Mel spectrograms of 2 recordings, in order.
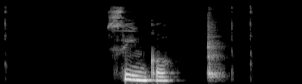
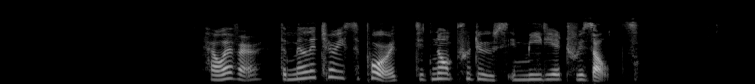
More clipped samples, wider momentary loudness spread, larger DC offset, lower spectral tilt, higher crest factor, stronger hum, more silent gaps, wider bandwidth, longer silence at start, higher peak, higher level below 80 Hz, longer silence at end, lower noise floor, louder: neither; about the same, 15 LU vs 13 LU; neither; first, -6.5 dB/octave vs -1.5 dB/octave; second, 16 dB vs 24 dB; neither; neither; first, 16 kHz vs 9.6 kHz; second, 1.1 s vs 2.05 s; first, -2 dBFS vs -10 dBFS; first, -58 dBFS vs -86 dBFS; second, 0.8 s vs 1.2 s; first, -83 dBFS vs -77 dBFS; first, -15 LUFS vs -31 LUFS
